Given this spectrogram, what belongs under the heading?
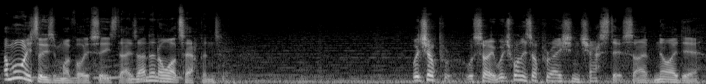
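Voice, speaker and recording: Guy streaming a game, kinda hoarse, swears a lot, bouncy pitch. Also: quick pace, over music. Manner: excitable, swears casually, talks to crew. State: losing his voice. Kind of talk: gameplay commentary.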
